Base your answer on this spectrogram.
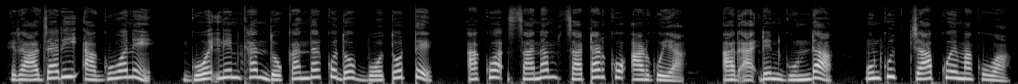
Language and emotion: Santali, fearful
